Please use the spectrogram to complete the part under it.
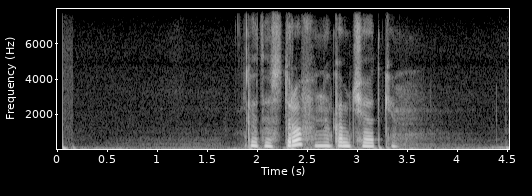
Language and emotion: Russian, neutral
